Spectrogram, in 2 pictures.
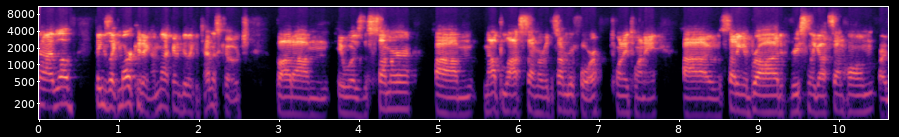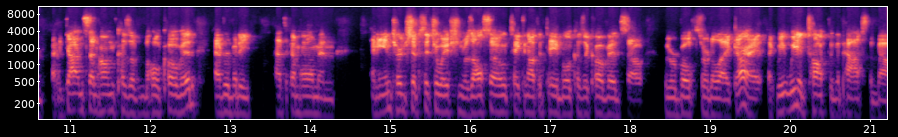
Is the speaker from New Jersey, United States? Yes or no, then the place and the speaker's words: yes; Montclair, New Jersey, United States; I graduated in 2017 from Montclair High School, lived in Montclair for about 12 years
